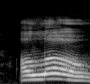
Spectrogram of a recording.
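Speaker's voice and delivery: slow, drawn-out, rumbling lion voice. A lion repeats the word back to his listener, in a rumbling lion voice. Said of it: "repeated in his rumbling voice".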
